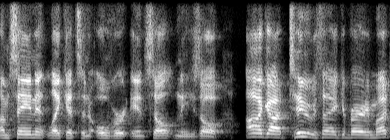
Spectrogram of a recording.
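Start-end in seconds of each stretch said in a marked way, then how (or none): 3.1-4.9 proud, smug, self-satisfied boasting, pitched up. Acting out a man's reply, all proud of himself, mock-proud boast. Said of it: "He's all so proud of himself".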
